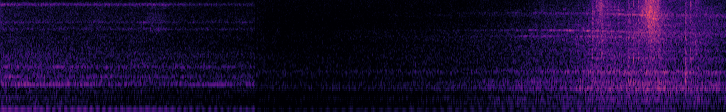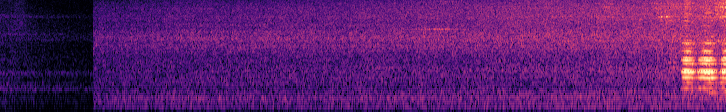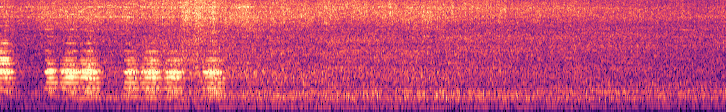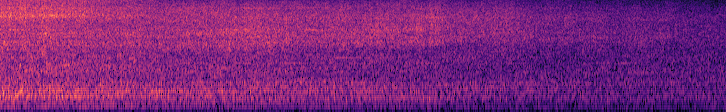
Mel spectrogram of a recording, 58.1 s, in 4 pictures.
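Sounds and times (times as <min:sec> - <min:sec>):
freight train rumbling by: 0:00.0 - 0:05.2, 0:06.0 - 0:58.0
locomotive air horn blasts: 0:28.1 - 0:33.8.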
